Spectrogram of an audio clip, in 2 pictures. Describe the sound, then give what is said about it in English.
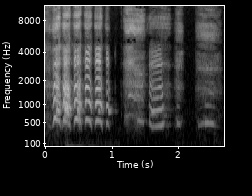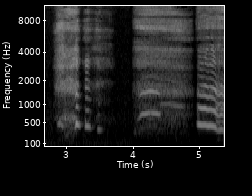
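A boy gasps and breathes heavily in ecstasy: a quick run of sharp, voiced gasps, then drawn-out moaning breaths in uneven bursts, fairly loud, with no words spoken. “It is his breathing and body motions are that of joy and pleasure.”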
